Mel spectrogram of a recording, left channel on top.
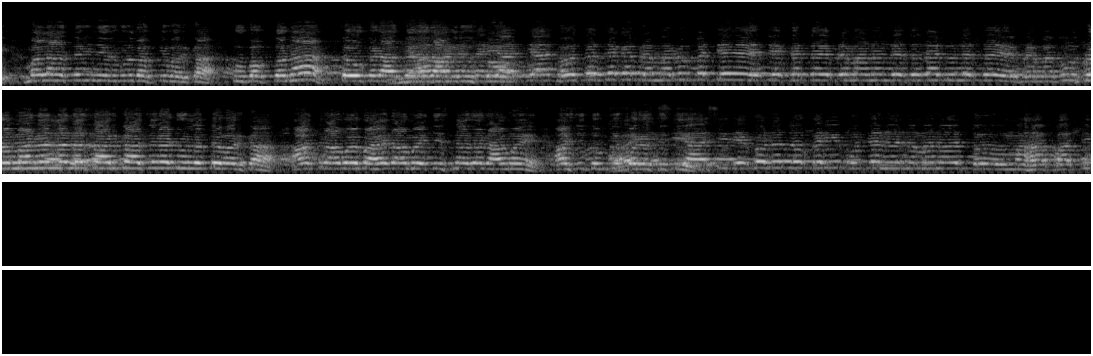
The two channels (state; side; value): silent; right; digital silence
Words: मला असणारी निर्गुण भक्ती बर का तू बघतो ना चौकड असणारा राम दिसतो जग ब्रह्मरूप देखत ब्रह्मानंद सदा डुलत ब्रह्मभूत ब्रह्मानंद सारखं असं डुलत बर का आत राम आहे बाहेर राम आहे दिसणारा राम आहे अशी तुमची परिस्थिती. अशी देखो न जो करी पूजन नमन तो महापापी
